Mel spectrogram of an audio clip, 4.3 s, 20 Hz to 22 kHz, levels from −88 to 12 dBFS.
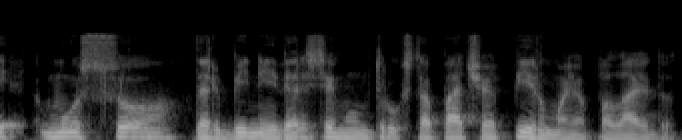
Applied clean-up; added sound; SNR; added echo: neural mask model DeepFilterNet 3.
